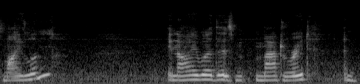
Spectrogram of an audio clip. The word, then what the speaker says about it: Milan: Near me there's a Milan, but it's pronounced Milan.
